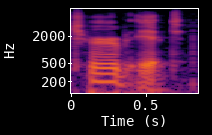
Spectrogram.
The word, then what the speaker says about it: turbot: Turbot. It's pronounced turbit.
